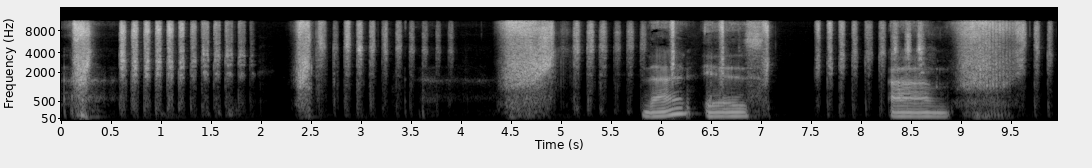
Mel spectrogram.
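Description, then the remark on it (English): A voice imitates dialing a phone number on a rotary phone as a clue in a sound-guessing game: several rapid trains of mouth clicks, each broken up by hissy, breathy whirs and a few buzzy voiced sounds, with a brief spoken phrase. “Dialing a phone number on a rotary phone.”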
